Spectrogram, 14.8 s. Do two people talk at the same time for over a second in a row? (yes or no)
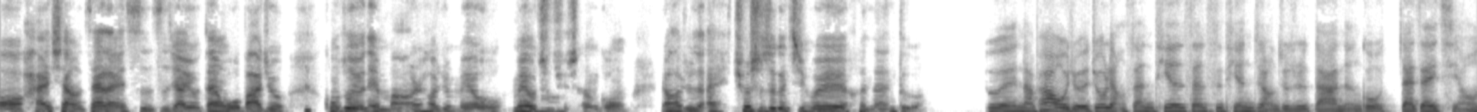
no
